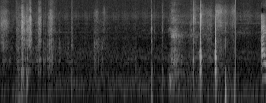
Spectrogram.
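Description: Scattered knocks and clicks with faint rustling, the loudest a quick run of sharp knocks about three seconds in.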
